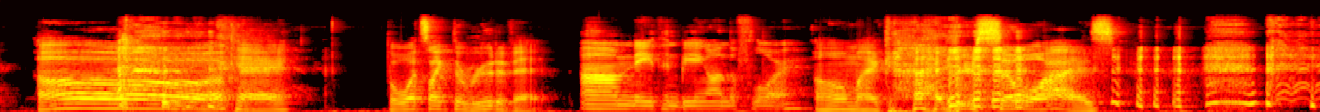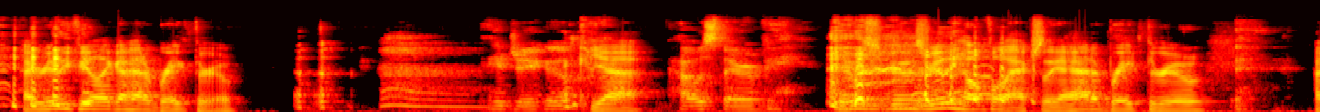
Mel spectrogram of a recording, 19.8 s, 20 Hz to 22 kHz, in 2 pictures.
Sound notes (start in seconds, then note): 8.9 chuckles, gasping for air; 16.1 laughs; 18.8 snickers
